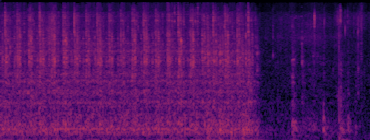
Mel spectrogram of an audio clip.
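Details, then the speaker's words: Sewing machine stitching through about eight layers of fabric at a bag handle gives rapid steady thumping of about four strokes a second, then stops; the well-used needle needs changing when it thumps like this. "and this needle is well used and you can you can use your toe on the needle needs changing when you can hear it thumping"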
